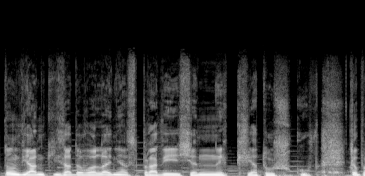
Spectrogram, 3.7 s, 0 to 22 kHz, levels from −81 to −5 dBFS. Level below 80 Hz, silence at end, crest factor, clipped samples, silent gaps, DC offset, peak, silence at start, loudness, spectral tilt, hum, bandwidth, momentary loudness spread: -36 dBFS; 0 s; 10 dB; under 0.1%; none; under 0.1%; -2 dBFS; 0 s; -13 LUFS; -7 dB/octave; none; 14.5 kHz; 8 LU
